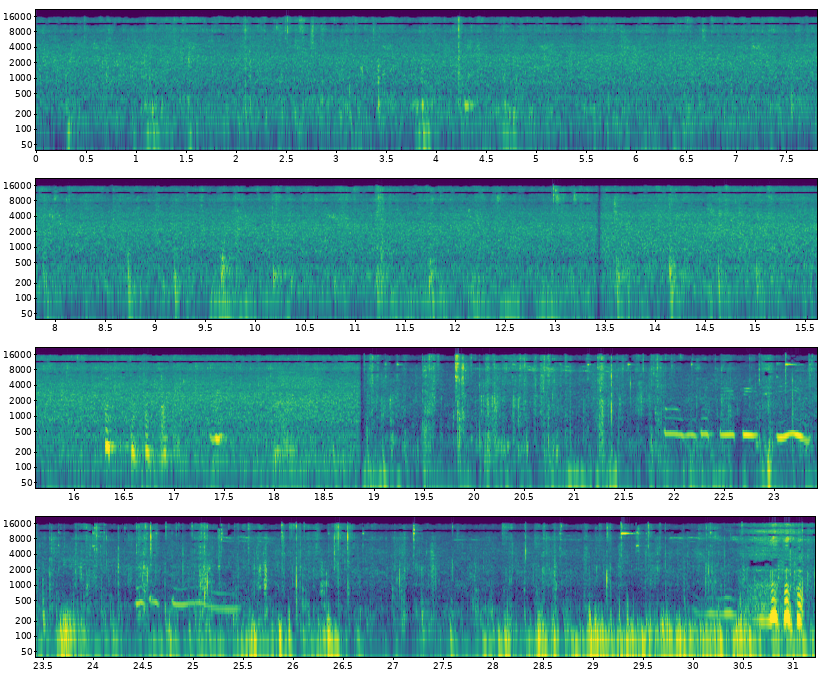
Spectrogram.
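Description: A steady hiss for the first two-thirds. Then a pony's hooves clop irregularly on a muddy track, with low rumbling from wind or handling and a few faint pitched voice-like sounds.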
